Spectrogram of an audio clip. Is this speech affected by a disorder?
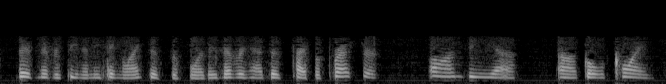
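No.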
